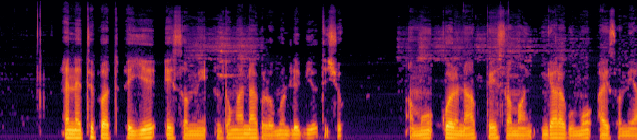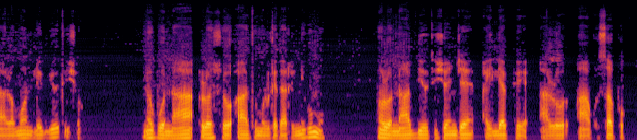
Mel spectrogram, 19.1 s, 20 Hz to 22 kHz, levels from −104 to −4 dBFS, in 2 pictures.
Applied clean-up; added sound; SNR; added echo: classical method spectral subtraction.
